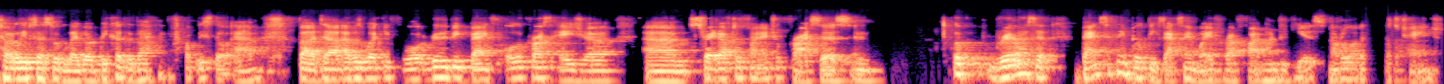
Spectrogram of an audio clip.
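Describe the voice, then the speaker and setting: Ordinary pitch variation at a fairly quick pace, with audible room echo. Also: man, medium pitch for a man. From Australia. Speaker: startup founder. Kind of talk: podcast interview.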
